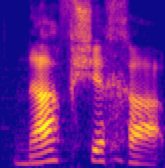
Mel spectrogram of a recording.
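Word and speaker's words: נפשך: The first syllable would be pronounced naf, mitsuyan. And the second syllable would be pronounced shecha, mitsuyan, shecha. Put the word together. Nafshecha, mitsuyan, nafshecha.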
